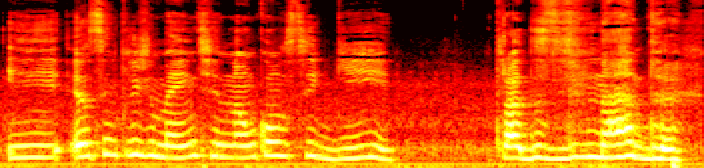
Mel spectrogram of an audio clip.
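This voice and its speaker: A young woman with a Brazilian Portuguese accent, hosting a podcast in a reflective personal monologue, thoughtful and often pausing to search for the right word. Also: sits high, fairly even intonation, mellow, a little hiss or hum. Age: young adult. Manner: thoughtful, searching for words, pauses and restarts. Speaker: podcast host.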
